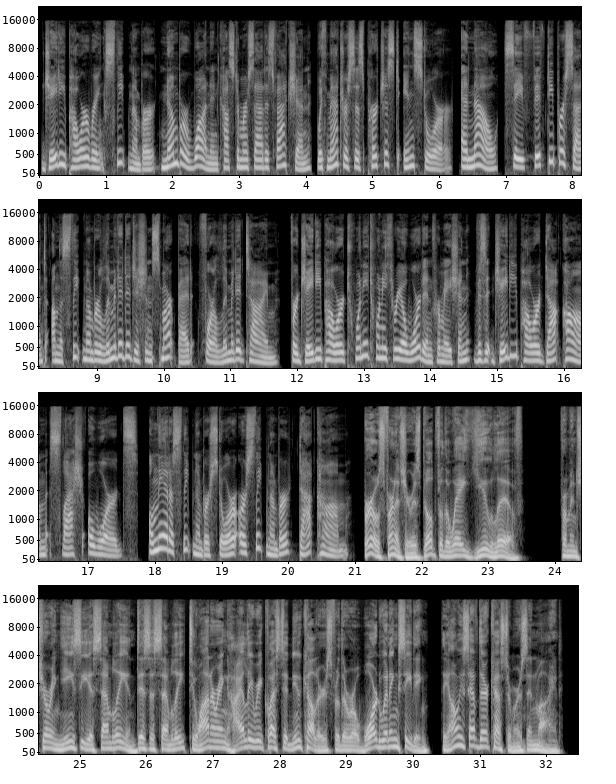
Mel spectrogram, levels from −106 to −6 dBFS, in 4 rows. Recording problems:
none

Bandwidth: 15.5 kHz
